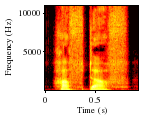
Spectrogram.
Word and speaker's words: HF/DF: What Schwantke and thousands of other U-boat men did not yet understand was that Allied technology called HF/DF, pronounced Huff-Duff by the sailors who operated it, had transformed submarine warfare as fundamentally as sonar had.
